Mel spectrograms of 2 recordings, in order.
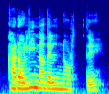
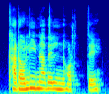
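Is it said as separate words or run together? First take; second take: run together; run together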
